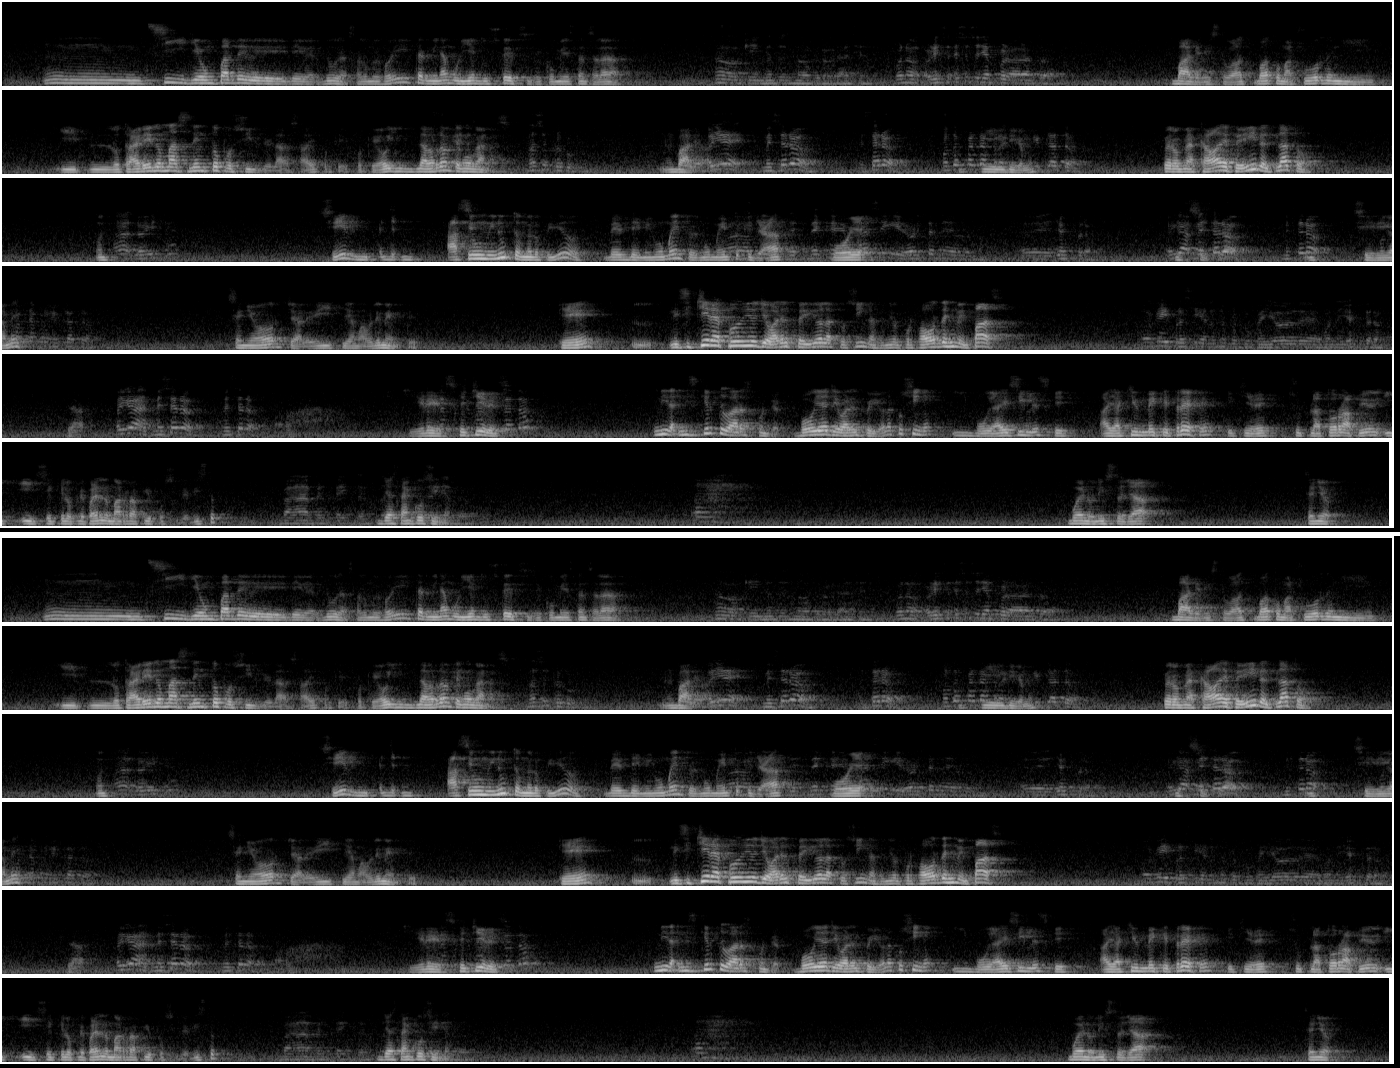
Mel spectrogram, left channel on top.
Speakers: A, in the centre; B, on the left.
A: Mm, sí, lleva un par de, de verduras, a lo mejor, y termina muriendo usted si se come esta ensalada.
B: Ah, ok, entonces no, pero gracias. Bueno, ahorita- eso sería por ahora todo.
A: Vale, listo, va, va a tomar su orden y, y lo traeré lo más lento posible, la sabe, porque, porque hoy la
B: Está
A: verdad no
B: bien,
A: tengo
B: está
A: ganas.
B: bien. No se preocupe.
A: Mm, Vale, vale.
B: Oye, mesero, mesero, ¿cuánto falta
A: Sí,
B: para
A: dígame.
B: que esté mi plato?
A: Pero me acaba de pedir el plato. Un-
B: Ah, ¿lo hice?
A: Sí, ya- hace un minuto me lo pidió, de, de mi momento, el momento
B: Ah,
A: que
B: ok,
A: ya
B: de- deje,
A: voy
B: puedes
A: a...
B: seguir, ahorita le ordeno. Eh, yo espero. Oiga,
A: mm, Sí,
B: mesero,
A: claro.
B: mesero,
A: Mm, Sí,
B: ¿cuánto
A: dígame.
B: falta por mi plato?
A: Señor, ya le dije amablemente que mm, ni siquiera he podido llevar el pedido a la cocina, señor. Por favor, déjeme en paz.
B: Ok, prosiga, no se preocupe, yo le, bueno, yo espero.
A: Claro.
B: Oiga, mesero, mesero,
A: Ah, ¿qué quieres?
B: ¿falta mucho
A: ¿Qué quieres?
B: para mi plato?
A: Mira, ni siquiera te voy a responder. Voy a llevar el pedido a la cocina y voy a decirles que hay aquí un mequetrefe que quiere su plato rápido y, y sé que lo preparen lo más rápido posible. ¿Listo?
B: Va, perfecto.
A: Ya
B: Nos estamos
A: está en cocina.
B: entendiendo. Ah,
A: Bueno, listo,
B: mesero,
A: ya, señor.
